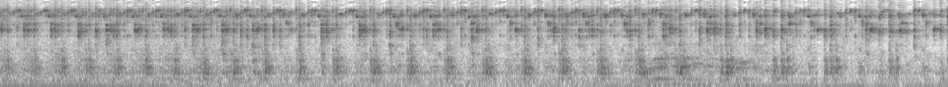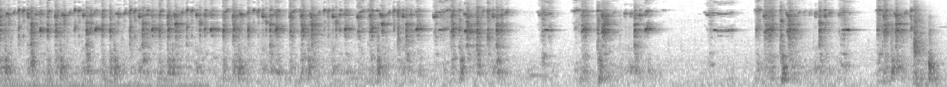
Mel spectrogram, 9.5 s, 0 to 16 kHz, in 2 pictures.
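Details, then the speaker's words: Failing SureFlow 40 psi thermally protected RV trailer water pump: a harsh, high, rattly buzz with a fast ticking edge and a bad squeak that runs steadily, then stops; owner suspects worn bearings; noisy squeaking pump. "Sounds like the bearings are pretty shitty in it. Wow."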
